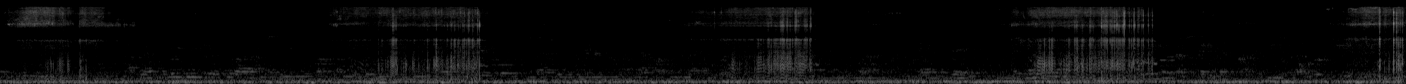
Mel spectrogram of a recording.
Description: Snoring cat 😹 TURN UP THE VOLUME PLS😹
